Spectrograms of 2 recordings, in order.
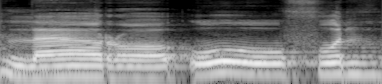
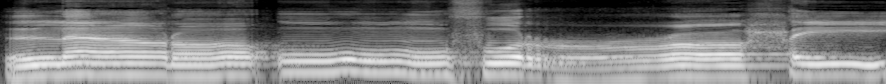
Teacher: Soalnya kalau sebelum bertemu dengan huruf ro dibacanya la roufun, betul? Nah, karena sudah bertemu dengan huruf ro bertasydid, maka bunyi tanwinnya dileburkan ke huruf ro. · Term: idgham bila gunah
